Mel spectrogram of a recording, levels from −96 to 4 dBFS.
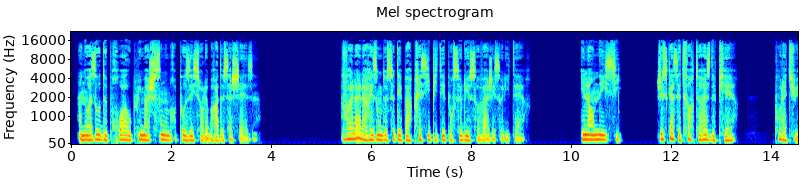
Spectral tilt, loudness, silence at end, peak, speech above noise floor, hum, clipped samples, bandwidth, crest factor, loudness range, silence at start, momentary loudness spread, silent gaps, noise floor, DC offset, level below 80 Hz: -5 dB/octave; -22 LUFS; 0 s; -6 dBFS; 64 dB; none; under 0.1%; 16.5 kHz; 16 dB; 5 LU; 0.15 s; 12 LU; none; -86 dBFS; under 0.1%; -60 dBFS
